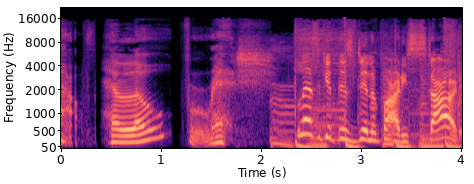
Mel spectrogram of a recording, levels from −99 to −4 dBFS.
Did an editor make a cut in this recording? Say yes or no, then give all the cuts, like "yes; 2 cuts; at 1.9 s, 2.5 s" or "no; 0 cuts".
no; 0 cuts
